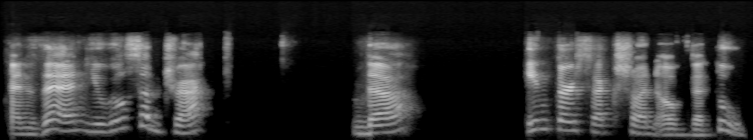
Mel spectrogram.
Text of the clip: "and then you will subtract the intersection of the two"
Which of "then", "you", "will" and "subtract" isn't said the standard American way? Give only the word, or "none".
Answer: none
